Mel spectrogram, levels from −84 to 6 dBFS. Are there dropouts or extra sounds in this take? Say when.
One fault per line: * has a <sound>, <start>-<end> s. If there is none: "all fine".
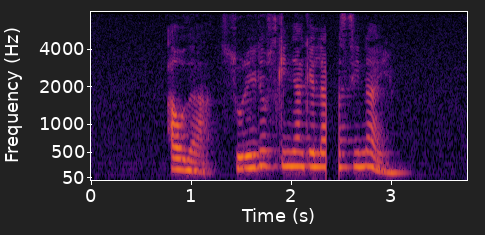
* has a dropout, 2.4-2.5 s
